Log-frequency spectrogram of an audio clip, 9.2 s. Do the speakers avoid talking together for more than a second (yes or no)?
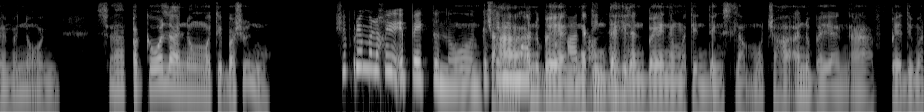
no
